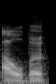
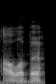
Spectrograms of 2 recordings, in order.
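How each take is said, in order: First: The name is said with two syllables. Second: The name is said with three syllables.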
